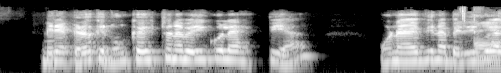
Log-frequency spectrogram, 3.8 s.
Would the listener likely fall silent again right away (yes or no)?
yes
